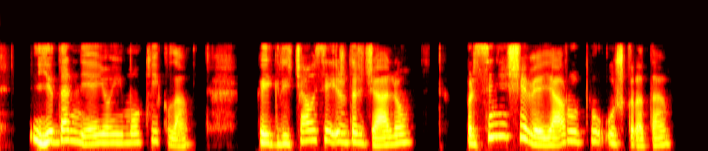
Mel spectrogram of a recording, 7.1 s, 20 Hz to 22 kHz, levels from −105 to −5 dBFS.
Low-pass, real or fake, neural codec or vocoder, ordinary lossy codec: 7.2 kHz; real; none; MP3, 96 kbps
